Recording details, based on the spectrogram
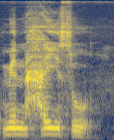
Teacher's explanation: dibaca dengan jelas tidak ada dengungnya sama sekali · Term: izhar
